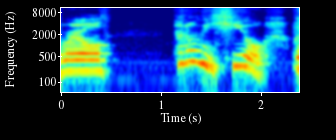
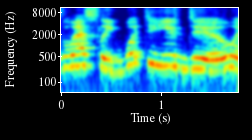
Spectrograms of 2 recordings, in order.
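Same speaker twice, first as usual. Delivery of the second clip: normal talking voice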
